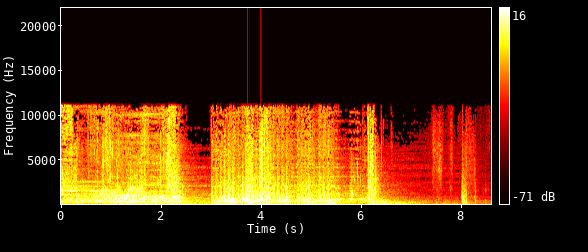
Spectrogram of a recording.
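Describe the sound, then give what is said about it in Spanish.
Gunfire on a rooftop in the 1999 film The Matrix as an agent steps off a helicopter: loud bursts of rapid automatic fire, a brief pause, then more heavy shooting and a few sharp separate shots toward the end. “El agente baja del helicóptero. Neo le dispara.”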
